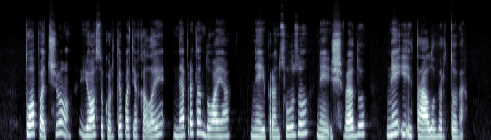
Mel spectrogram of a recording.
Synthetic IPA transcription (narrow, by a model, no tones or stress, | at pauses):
t̪uɔpɐt͡ʃʲʊjoːsʊkʊɾʲt̪ʲɪpɐt̪ʲiɛkɐlˠɐɪnʲɛpʲɾʲɛt̪ʲɛnd̪uɔjɛ | nʲɛɪɪpɾɐnt̪suːzuːnʲɛɪɪʃʲʋʲɛd̪uː | nʲɛɪʔɪɪt̪ɑːlˠuːʋʲɪɾt̪ʊʋʲæ̰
